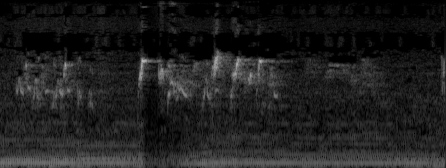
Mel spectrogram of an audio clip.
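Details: Caged red-whiskered bulbul, new to the keeper, gives one brief burst of bright whistled notes over about a second, then falls quiet as a steady low hum continues.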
